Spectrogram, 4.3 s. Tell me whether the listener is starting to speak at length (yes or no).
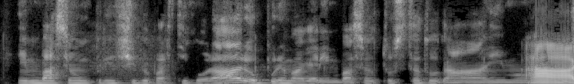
yes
